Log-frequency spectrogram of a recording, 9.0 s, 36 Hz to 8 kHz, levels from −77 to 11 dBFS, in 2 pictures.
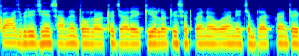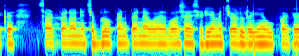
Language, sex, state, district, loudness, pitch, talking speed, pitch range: Hindi, male, Chhattisgarh, Sukma, -14 LUFS, 125 Hz, 255 wpm, 120-125 Hz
